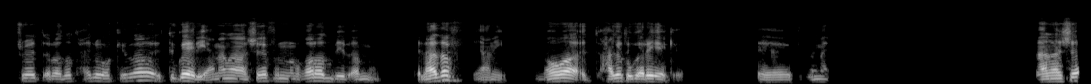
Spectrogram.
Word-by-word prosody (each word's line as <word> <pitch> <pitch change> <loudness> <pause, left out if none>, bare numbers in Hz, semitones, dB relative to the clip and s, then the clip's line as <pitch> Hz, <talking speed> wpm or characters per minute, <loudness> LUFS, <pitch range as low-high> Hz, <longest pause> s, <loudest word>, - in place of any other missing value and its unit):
شوية 150 0 -4
إيرادات 130 +2 -7
حلوة 150 -2 -5
كده 180 +7 -2
تجاري، 470 -6 +4
يعني 130 +3 -7
أنا 140 -3 -2
شايف 150 +5 -3
إن 145 - -8
الغرض 145 +5 0
بيبقى 390 +6 -5
م - - -12 0.4
الهدف 205 - +4
يعني 110 0 -13 0.3
إن 120 - -24
هو 145 +5 +6
اد - - +3
حاجة 455 - +2
تجارية 425 +1 +3
كده، 435 +1 -19 0.8
آآ 115 0 -7
فتمام. 125 +1 -15 2.1
أنا 140 +3 +2
شا 170 +5 +2
150 Hz, 130 wpm, -21 LUFS, 130-210 Hz, 2.1 s, هو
